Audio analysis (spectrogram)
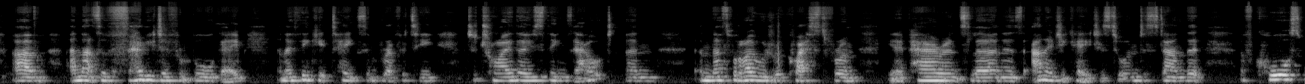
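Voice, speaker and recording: A woman speaking reflectively as a panelist, measured and earnest. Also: on the low side, fairly even intonation, rough recording. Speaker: podcast panelist.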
